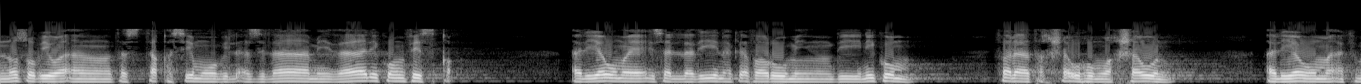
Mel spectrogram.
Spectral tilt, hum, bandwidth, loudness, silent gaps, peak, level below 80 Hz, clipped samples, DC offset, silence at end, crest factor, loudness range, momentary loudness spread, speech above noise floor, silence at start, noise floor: -9.5 dB/octave; none; 6.4 kHz; -12 LUFS; none; 0 dBFS; -52 dBFS; 0.7%; under 0.1%; 0 s; 12 dB; 2 LU; 9 LU; 39 dB; 0 s; -51 dBFS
